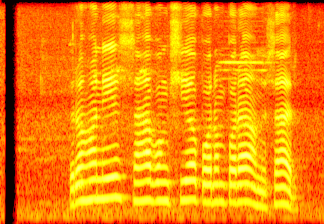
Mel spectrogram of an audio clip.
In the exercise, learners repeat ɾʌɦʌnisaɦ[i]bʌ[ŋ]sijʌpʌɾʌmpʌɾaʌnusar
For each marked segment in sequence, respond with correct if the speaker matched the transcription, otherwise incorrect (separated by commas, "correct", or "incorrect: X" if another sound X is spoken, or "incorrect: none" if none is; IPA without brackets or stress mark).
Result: incorrect: a, correct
